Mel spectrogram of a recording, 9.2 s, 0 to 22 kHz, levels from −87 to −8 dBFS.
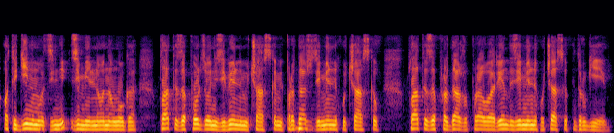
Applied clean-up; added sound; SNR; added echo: neural mask model DeepFilterNet 3.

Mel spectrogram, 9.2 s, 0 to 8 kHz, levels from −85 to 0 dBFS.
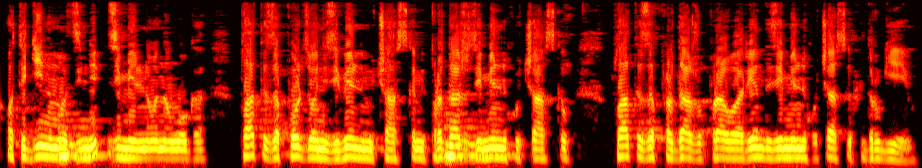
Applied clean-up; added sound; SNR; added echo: classical method Wiener filter.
